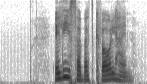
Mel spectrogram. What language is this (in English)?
Norwegian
